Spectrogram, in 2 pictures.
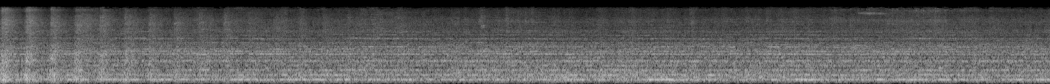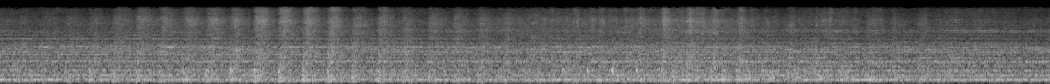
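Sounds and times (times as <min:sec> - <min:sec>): steel wheels rumbling on track: 0:00.0 - 0:21.0
rapid clicking from wheels: 0:11.2 - 0:19.8.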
